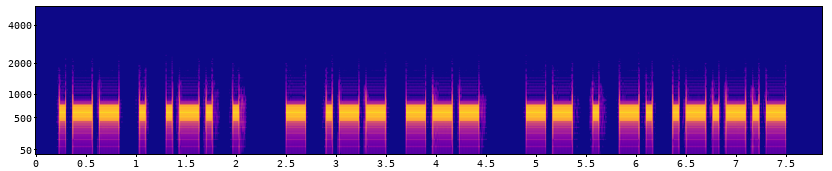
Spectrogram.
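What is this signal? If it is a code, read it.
Morse code, heard as a keyed tone, about 18 wpm, 600 Hz. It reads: WERE TWO MEN.
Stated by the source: Morse practice at 18 wpm, English text, from CW med Gnister.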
